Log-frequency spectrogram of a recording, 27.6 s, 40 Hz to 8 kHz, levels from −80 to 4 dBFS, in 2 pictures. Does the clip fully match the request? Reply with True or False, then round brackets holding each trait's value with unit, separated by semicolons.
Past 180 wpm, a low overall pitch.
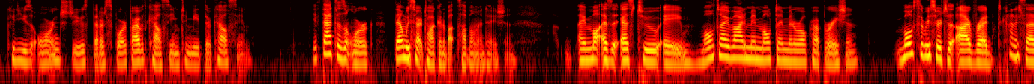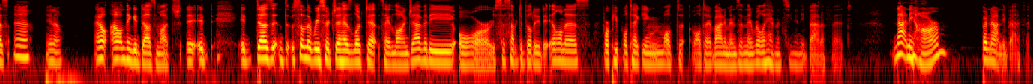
False (190 wpm; 170 Hz)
